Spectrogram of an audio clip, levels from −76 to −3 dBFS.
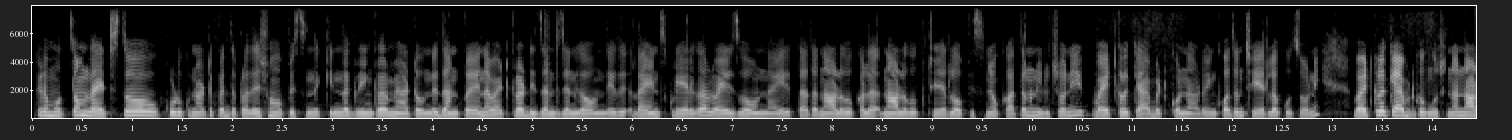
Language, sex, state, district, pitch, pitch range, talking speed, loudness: Telugu, female, Andhra Pradesh, Guntur, 215 Hz, 210-230 Hz, 190 wpm, -26 LUFS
